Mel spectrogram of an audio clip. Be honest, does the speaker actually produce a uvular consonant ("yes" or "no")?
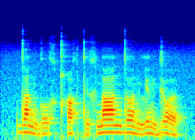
yes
